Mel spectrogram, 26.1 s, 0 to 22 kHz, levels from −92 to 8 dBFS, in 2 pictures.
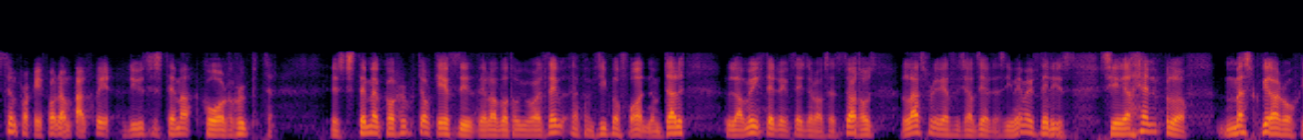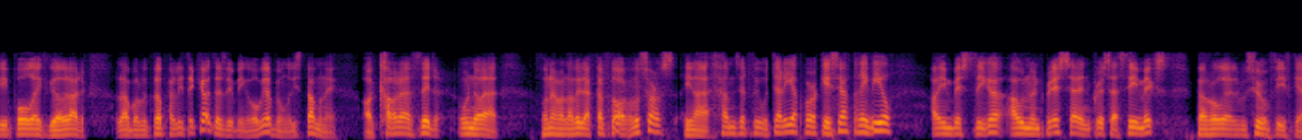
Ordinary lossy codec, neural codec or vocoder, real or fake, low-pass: none; codec, 16 kHz in and 24 kHz out, 0.4 kbps, LongCat-Audio-Codec, four codebook decoder; fake; 5.4 kHz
